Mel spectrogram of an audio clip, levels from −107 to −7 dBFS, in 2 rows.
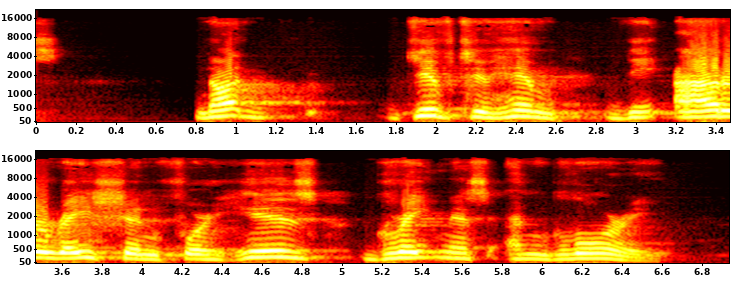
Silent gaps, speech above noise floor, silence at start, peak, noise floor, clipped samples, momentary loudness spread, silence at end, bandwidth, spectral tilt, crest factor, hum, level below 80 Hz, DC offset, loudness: none; 66 dB; 0 s; 0 dBFS; -81 dBFS; under 0.1%; 15 LU; 0.4 s; 16.5 kHz; -6 dB/octave; 16 dB; none; -56 dBFS; under 0.1%; -15 LUFS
